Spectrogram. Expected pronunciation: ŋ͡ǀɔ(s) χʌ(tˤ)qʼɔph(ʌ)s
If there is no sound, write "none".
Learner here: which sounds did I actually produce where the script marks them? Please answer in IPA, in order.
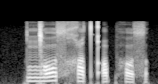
s, tˤ, ɔ

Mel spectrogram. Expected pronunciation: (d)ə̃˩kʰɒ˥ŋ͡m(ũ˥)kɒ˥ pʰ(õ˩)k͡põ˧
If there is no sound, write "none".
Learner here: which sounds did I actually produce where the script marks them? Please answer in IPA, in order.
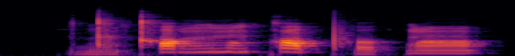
d, ũ˥, o˩

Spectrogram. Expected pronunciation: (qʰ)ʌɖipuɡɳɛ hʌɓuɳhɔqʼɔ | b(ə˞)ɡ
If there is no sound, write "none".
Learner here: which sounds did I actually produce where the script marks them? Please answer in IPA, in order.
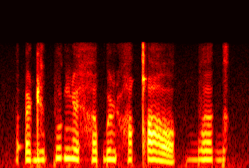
ʔ, ʌ

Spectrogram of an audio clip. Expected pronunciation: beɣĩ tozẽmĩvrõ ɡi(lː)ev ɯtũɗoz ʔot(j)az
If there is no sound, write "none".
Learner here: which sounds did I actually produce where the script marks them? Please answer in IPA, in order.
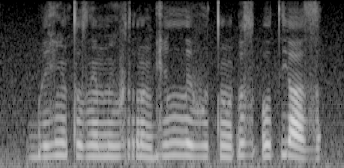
lː, j

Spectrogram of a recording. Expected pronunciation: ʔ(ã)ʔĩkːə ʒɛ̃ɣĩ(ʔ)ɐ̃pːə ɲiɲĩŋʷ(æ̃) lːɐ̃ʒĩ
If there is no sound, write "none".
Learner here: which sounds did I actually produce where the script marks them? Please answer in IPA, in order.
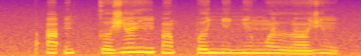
ã, ʔ, ɛ̃

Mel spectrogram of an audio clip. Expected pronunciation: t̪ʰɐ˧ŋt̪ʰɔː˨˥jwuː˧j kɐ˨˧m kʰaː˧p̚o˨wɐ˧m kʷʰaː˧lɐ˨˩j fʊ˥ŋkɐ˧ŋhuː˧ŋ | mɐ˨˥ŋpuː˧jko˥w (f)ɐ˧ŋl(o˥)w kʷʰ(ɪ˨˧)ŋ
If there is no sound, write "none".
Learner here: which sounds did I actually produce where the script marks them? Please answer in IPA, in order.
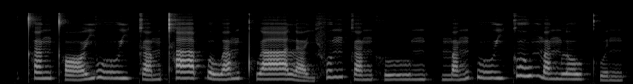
m, o˧, ɪ˨

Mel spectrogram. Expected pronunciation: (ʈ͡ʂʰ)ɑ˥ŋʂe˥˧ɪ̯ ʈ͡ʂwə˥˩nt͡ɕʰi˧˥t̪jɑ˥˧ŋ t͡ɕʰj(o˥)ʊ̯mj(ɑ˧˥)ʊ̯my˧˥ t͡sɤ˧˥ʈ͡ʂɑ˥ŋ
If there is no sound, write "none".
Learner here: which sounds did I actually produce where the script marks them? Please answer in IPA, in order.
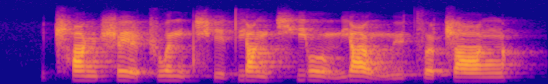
ʈ͡ʂʰ, o˥˧, ɑ˥˩

